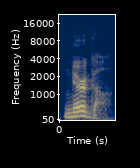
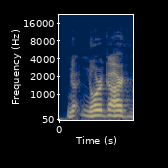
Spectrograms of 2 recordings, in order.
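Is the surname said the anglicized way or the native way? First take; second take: native; anglicized. First: The surname is said the native way. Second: The surname is said the anglicized way. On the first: This is the reportedly correct pronunciation. "is what I'm reliably told is how you pronounce that" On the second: This is the speaker's own easier version. "I'm going to call him Norgard"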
